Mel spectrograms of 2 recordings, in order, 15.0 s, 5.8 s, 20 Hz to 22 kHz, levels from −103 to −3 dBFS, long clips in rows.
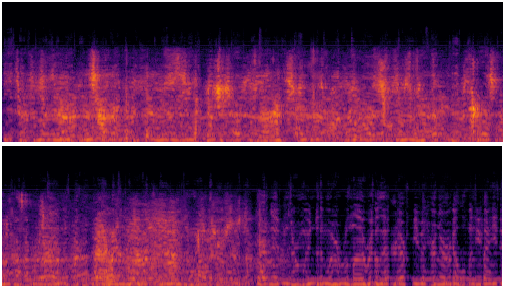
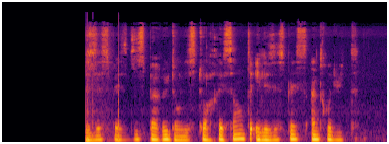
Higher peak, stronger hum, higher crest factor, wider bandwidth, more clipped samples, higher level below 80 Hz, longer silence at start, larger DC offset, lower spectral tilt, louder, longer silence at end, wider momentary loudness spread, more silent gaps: second, -16 dBFS vs -6 dBFS; neither; first, 24 dB vs 18 dB; second, 8.8 kHz vs 12.5 kHz; neither; second, -54 dBFS vs -48 dBFS; second, 0 s vs 1.25 s; neither; about the same, -6.5 dB/octave vs -6 dB/octave; second, -39 LUFS vs -23 LUFS; second, 0 s vs 0.45 s; first, 17 LU vs 8 LU; neither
